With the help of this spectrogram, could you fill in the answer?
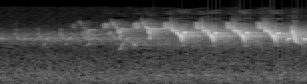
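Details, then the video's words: Common chaffinch in a forest, a short burst of song: a fast series of high, sharp repeated notes building in loudness over about a second. "Chaffinch Singing In The Forest"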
